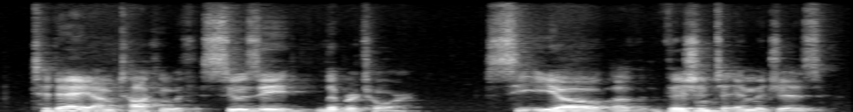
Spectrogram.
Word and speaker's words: Liberatore: a passion for all things graphic design suszie Liberator I got the last name right yes did I pronounce it correctly awesome so great to have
